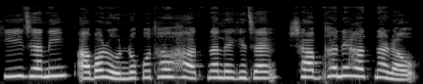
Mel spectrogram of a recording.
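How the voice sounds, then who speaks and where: A woman's voice: very high voice, moderate pace, dry recording, clean studio sound. A woman playing a pouty, teasing young woman in love who scolds and complains in a romantic audio story. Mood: playful scolding. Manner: complaining, playfully indignant.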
